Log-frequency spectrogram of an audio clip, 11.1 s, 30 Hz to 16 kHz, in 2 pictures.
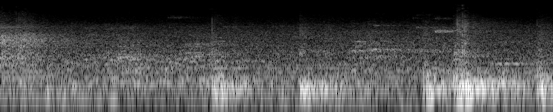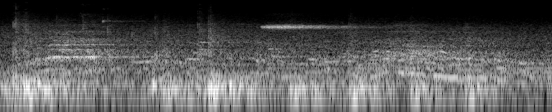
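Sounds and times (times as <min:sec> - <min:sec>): volleyball slaps: 0:04.2 - 0:10.4.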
